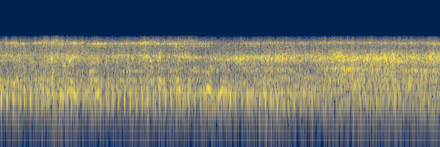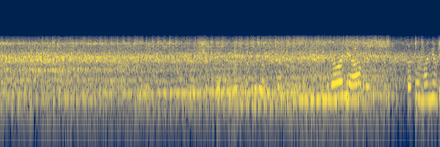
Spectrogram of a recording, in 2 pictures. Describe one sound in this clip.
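An off-road truck engine roars and revs loudly close by.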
